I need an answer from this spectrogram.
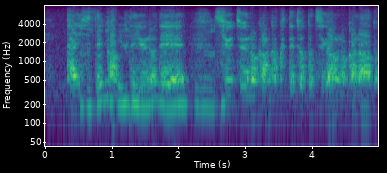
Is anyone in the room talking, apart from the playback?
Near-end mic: Yes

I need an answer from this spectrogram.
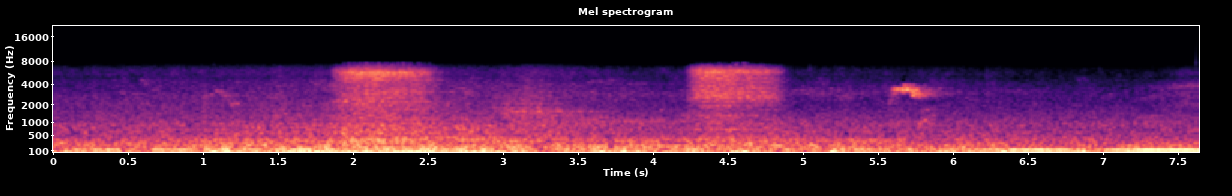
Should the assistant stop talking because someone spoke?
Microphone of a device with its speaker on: No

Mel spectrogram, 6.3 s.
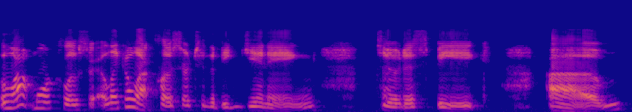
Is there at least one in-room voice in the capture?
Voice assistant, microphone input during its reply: No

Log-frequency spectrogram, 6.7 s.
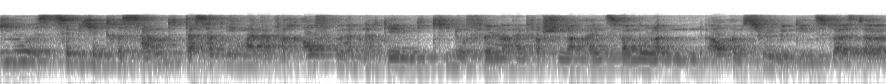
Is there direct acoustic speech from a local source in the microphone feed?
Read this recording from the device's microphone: Yes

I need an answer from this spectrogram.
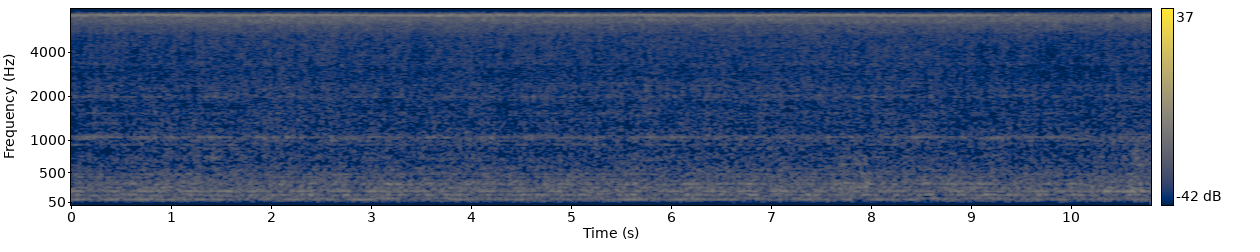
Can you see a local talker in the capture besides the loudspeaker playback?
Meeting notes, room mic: No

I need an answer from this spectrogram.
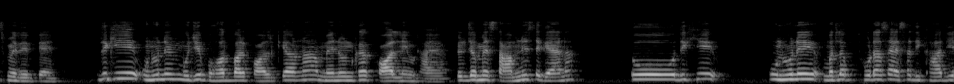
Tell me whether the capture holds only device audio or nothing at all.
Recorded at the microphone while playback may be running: No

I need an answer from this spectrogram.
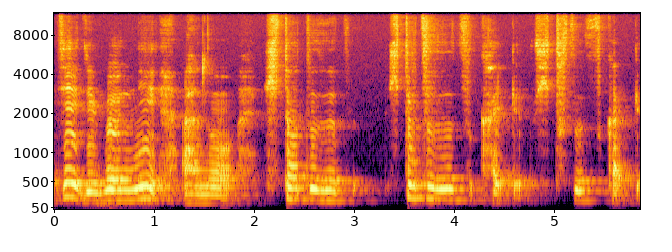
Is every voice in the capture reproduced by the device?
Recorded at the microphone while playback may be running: Yes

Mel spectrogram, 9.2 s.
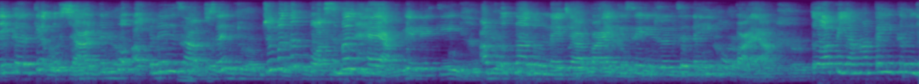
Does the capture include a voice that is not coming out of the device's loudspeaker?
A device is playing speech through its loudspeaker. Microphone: Yes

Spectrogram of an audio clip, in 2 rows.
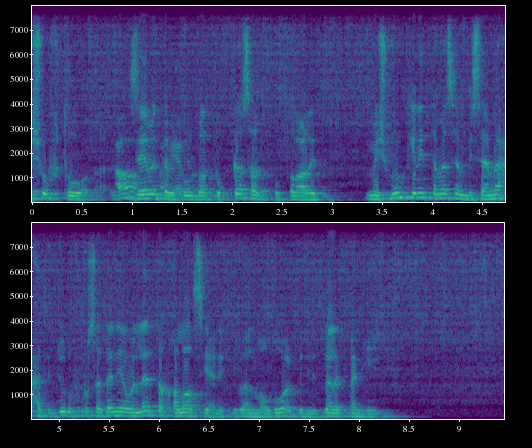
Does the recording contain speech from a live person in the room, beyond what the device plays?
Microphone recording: Yes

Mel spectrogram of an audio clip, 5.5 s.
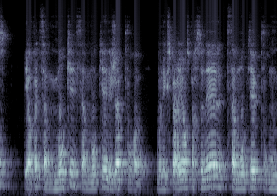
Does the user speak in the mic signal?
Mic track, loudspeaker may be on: No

